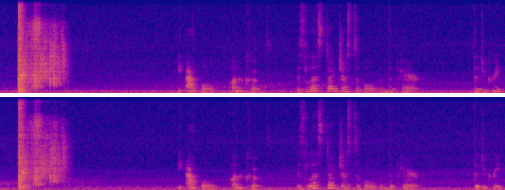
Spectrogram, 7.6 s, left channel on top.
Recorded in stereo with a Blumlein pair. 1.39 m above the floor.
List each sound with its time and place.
0.3 s a splash: 30° left, 0.8 m
2.7 s a woman speaking: 70° left, 1.2 m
